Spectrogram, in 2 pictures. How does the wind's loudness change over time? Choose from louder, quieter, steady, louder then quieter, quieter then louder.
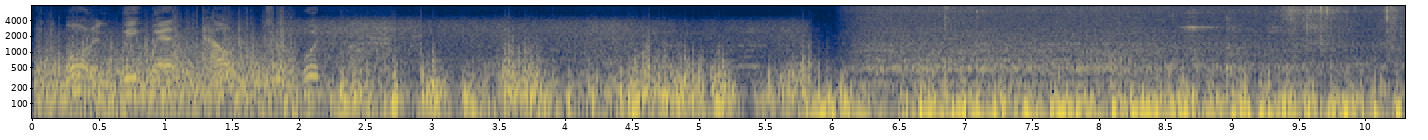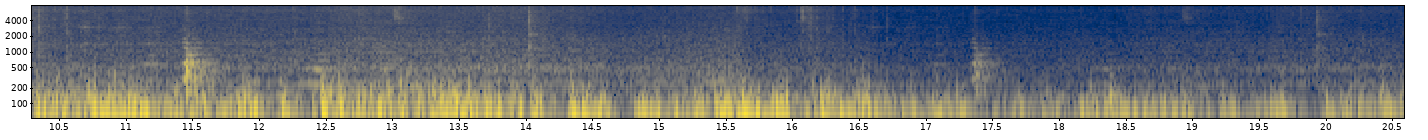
quieter.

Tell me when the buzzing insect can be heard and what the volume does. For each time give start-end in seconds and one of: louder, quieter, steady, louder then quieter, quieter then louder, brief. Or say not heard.
6.0-20.5 quieter.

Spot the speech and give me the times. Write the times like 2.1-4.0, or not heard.
0.0-2.5.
